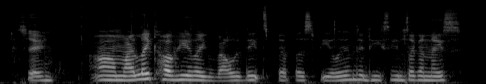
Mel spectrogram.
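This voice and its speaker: Soft-spoken, a woman delivers her words at a medium pitch in a monotone, flat intonation. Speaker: YouTuber. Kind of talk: casual vlog commentary. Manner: halting.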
